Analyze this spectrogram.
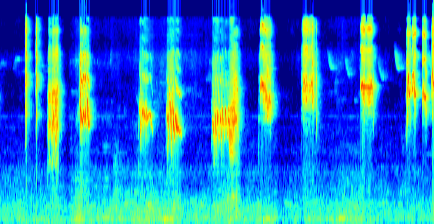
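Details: Wild long-tailed shrike singing, used as a master recording for training songbirds: harsh, buzzy chattering bursts repeated in short phrases with brief pauses, some notes sharply rising, plus faint low background hum.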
